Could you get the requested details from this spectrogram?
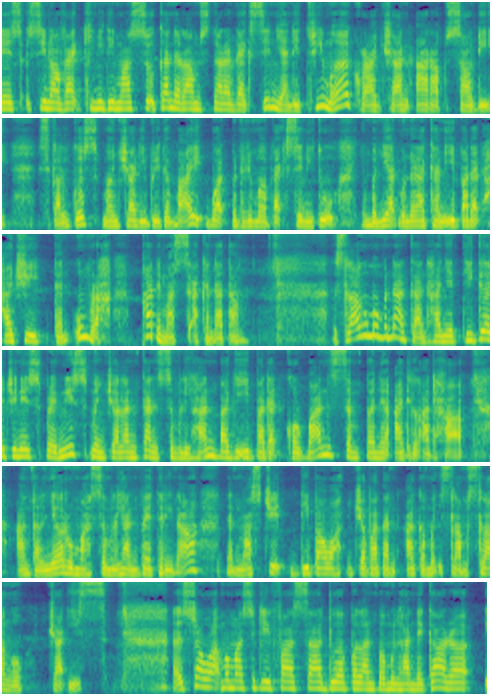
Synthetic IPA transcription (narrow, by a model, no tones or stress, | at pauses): ɪsːinɔvɛt̚kʰinidimãsʊʔkandalamsənaɾavɛk̚sɪnjaŋdit̪əɾimãkəɾad͡ʒaʔanaɾap̚sawdḭsə̥ka̰laɡʊsmãɲt͡ʃadibəɾit̪aba̰ɪʔ̚buat̪̚pənəɾimãvɛ̰k̚sinit̪ujaŋbənĩat̪̚mə̃nunakanʔibadat̪̚had͡ʒid̥anʔumɾahpadamãsa̰ʔa̰kandat̪a̰ŋ | səlaŋumə̃mbənarkanɦaɲãt̪iɡad͡ʒənɪspɾɛmɪsmə̃ɲd͡ʒalankansəmbəliɦanbaɡiːbadat̪̚kʰɔrbansəmpənə̃ʔadḭlʔa̰dha̰ʔa̰nt̪alaɲãɾumahsəmbəliɦanvɛt̪əɾinʔa̰d̥a̰nmãsd͡ʒɪt̪̚dibawahd͡ʒabat̪anaɡamãʔḭslamsəlaŋo | d͡ʒa̰ʔḭs | ʔəsɾawaʔ̚mə̃mãsuk̬ifasaduapəlanpəmuluɦanːə̃ɡaɾa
